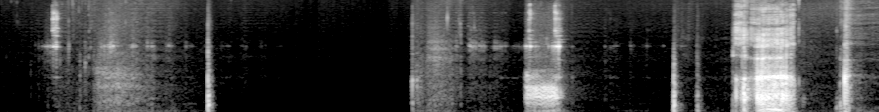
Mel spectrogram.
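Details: Soft swallowing and mouth clicks, then a short throaty burst and louder gurgling burp after drinking a melon soda; a belch after Botox treatment for retrograde cricopharyngeus dysfunction.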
